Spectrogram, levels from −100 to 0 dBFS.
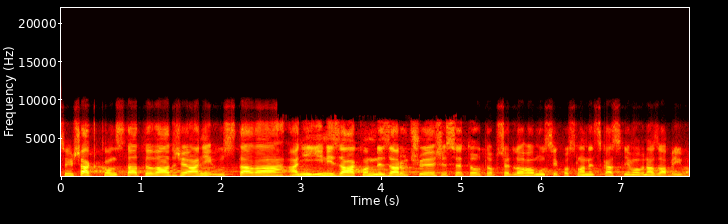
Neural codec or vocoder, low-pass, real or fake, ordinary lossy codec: codec, 16 kHz, 6 kbps, DAC; 7.2 kHz; fake; Opus, 32 kbps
